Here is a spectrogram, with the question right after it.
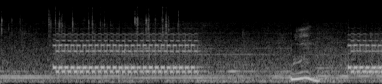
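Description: A telephone rings in a home with a steady electronic multi-tone trill in two bursts, loud and close, and a brief sliding tone sounds between them.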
